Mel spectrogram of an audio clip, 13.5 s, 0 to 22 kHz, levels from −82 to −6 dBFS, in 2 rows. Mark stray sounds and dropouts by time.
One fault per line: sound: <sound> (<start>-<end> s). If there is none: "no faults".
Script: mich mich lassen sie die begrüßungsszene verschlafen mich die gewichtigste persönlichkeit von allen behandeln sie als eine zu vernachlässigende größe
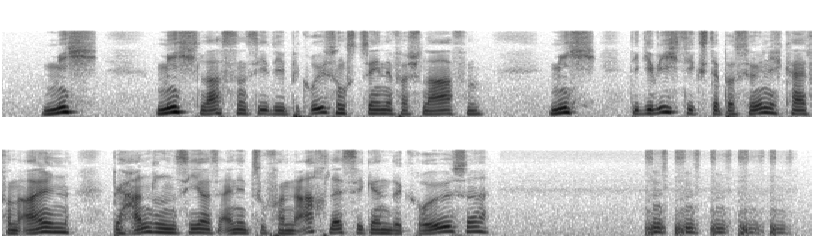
sound: laugh (12.1-13.4 s)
